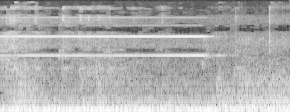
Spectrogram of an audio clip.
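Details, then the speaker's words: Steady high-pitched tone over a low hum as a Zoll monitor defibrillator charges again during a simulated code blue in ventricular fibrillation, with CPR ongoing and "clear" called before the shock. "we're still in bf we're going to charge again push harder clear"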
